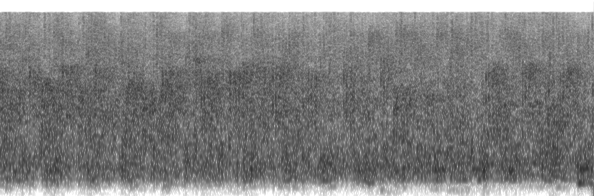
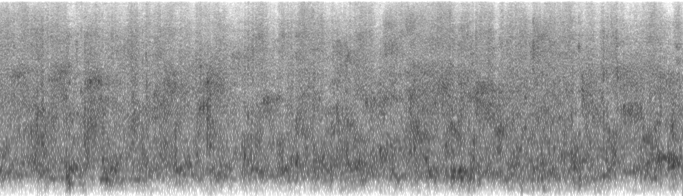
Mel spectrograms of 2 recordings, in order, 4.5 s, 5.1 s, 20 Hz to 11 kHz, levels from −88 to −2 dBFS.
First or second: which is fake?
second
